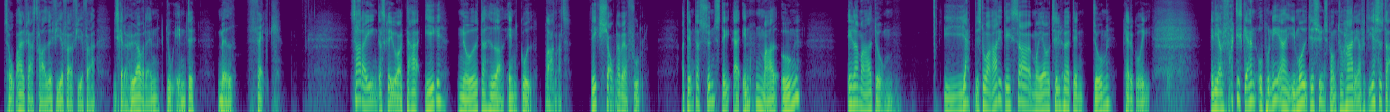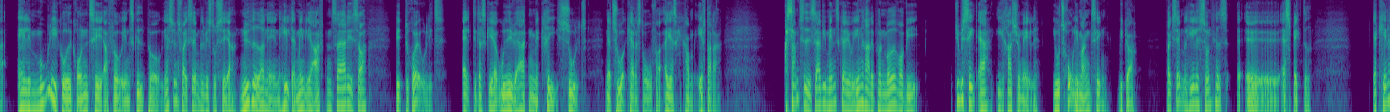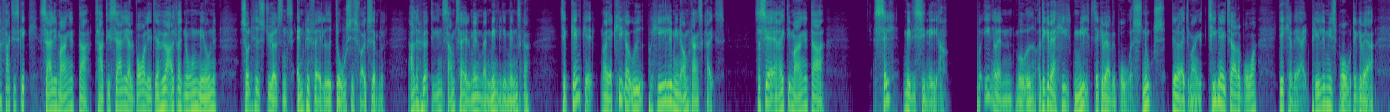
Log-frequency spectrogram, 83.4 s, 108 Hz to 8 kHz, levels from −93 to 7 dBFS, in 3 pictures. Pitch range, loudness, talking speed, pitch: 95-130 Hz, -21 LUFS, 170 wpm, 110 Hz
